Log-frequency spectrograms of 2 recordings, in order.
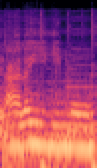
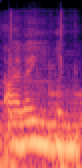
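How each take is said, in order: First: The word ends with an added u vowel. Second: The word ends on the m sound. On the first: This is a variant reading. "dibaca silah oleh Imam Qalun sehingga menjadi alaihimu" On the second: This is the base reading. "lafadz alaihim"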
